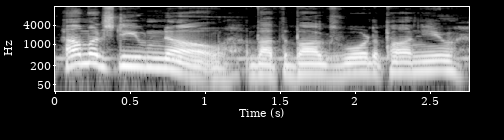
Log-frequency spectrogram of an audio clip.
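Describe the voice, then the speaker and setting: A narrator voicing an urbane, aloof, sardonic nobleman with dry, erudite, measured phrasing in an audiobook. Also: medium pitch, very animated, a little mellow, soft background music, lightly acted. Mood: casual, dry. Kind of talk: audiobook character voice.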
